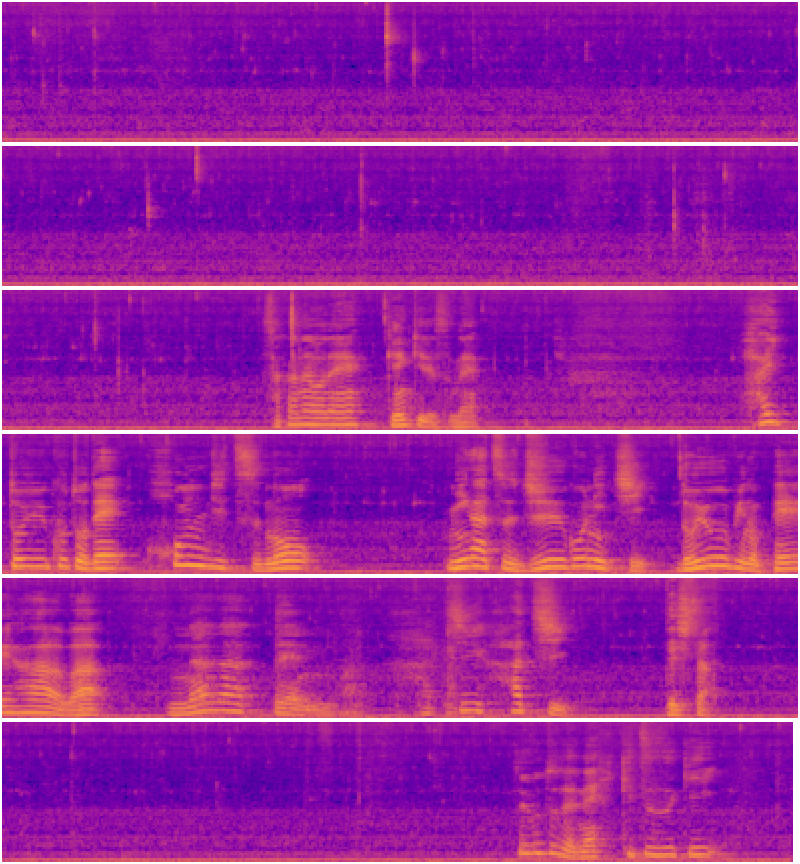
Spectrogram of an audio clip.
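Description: Water ripples and bubbles steadily in a tank.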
